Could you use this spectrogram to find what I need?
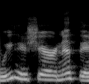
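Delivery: ordinary delivery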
